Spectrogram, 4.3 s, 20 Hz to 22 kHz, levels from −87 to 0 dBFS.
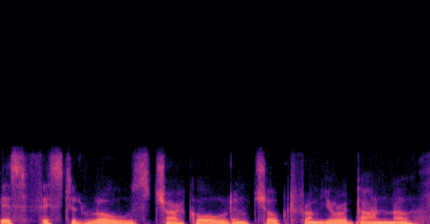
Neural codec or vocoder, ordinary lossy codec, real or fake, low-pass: codec, 16 kHz, 2 kbps, FreqCodec, larger model; Opus, 16 kbps; fake; 7.2 kHz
